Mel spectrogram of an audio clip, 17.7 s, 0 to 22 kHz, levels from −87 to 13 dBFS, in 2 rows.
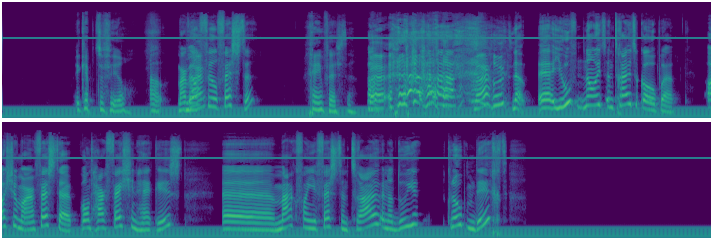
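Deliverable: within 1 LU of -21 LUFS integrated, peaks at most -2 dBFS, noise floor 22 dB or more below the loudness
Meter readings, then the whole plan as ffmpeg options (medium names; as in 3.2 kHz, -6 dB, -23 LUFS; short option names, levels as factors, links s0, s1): hum 60 Hz; highest harmonic 240 Hz; hum level -36 dBFS; steady tone 7 kHz; tone level -37 dBFS; loudness -23.5 LUFS; peak level -7.5 dBFS; loudness target -21.0 LUFS
-> -af "bandreject=f=60:t=h:w=4,bandreject=f=120:t=h:w=4,bandreject=f=180:t=h:w=4,bandreject=f=240:t=h:w=4"
-af "bandreject=f=7000:w=30"
-af "volume=1.33"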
